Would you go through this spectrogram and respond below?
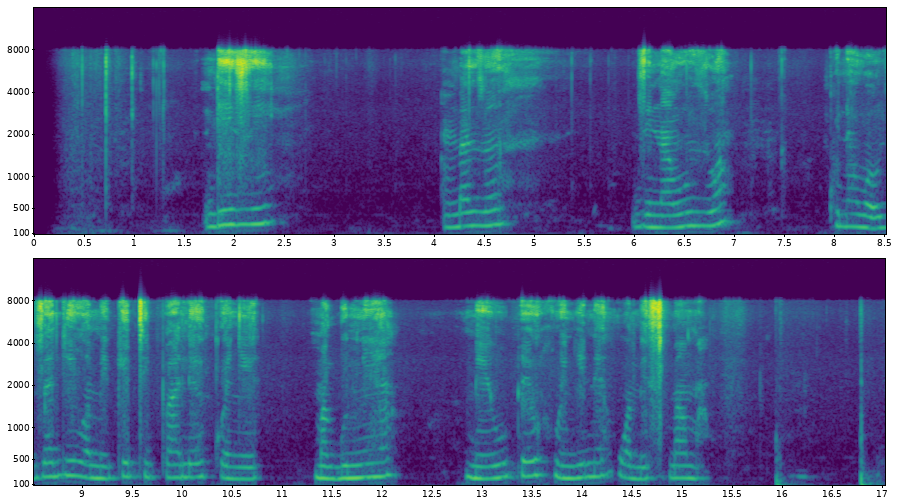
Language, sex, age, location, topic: Swahili, female, 18-24, Kisii, agriculture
